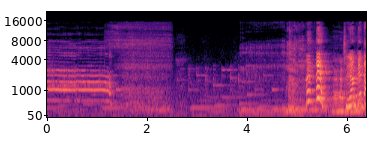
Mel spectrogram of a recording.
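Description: A cat yowling near the end, a wavering cry that rises and falls in pitch, over faint xylophone-like background music. It opens on a held musical note that cuts off about a second in.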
